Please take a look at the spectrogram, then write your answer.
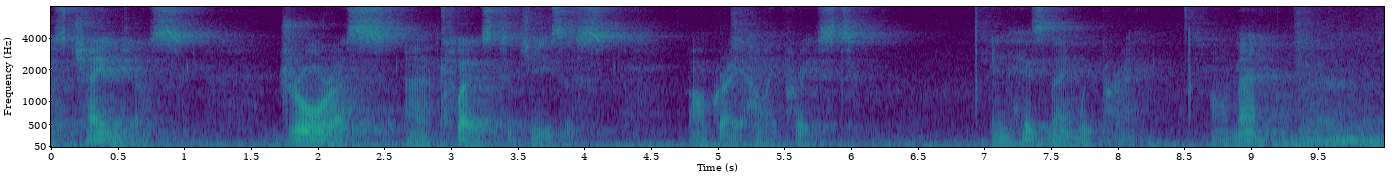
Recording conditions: large echoing room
